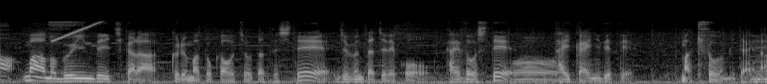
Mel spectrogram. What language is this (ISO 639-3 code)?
jpn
